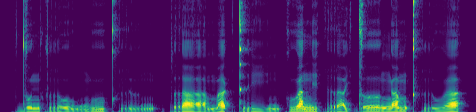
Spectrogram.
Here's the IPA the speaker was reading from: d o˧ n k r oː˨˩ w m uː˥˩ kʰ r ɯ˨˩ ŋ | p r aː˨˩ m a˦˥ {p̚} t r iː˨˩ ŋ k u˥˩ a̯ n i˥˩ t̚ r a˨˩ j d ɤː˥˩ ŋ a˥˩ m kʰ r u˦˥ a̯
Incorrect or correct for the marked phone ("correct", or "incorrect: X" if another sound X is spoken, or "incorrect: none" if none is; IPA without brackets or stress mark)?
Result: incorrect: k̚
